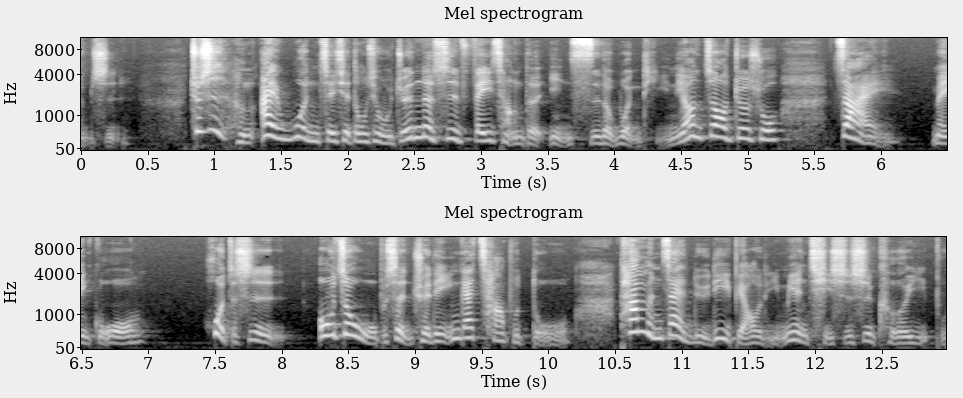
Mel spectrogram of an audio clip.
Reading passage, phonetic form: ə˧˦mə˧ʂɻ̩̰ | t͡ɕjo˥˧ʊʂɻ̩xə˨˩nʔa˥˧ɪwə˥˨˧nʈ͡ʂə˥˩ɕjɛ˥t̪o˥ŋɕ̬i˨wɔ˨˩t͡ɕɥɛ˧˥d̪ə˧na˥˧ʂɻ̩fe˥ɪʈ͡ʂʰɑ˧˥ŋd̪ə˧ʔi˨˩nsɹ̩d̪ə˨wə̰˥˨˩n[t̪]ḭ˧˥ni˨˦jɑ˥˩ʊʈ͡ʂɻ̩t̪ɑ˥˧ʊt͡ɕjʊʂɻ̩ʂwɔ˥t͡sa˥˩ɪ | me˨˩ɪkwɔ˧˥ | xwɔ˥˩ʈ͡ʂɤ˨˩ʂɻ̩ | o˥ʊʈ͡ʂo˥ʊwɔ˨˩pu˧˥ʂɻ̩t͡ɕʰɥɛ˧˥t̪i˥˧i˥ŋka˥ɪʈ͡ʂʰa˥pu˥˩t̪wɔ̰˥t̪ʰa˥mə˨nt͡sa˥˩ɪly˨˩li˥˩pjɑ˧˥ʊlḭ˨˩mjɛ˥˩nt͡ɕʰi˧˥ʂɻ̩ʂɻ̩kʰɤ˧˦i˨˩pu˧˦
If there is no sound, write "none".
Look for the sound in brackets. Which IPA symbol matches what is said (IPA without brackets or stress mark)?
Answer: t̪ʰ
